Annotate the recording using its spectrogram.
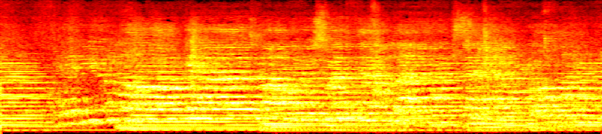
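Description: Slow sacred music of long held chords with a choir-like sound, changing chord every second or so.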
